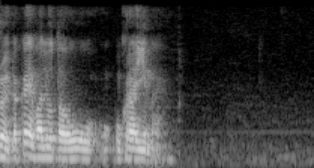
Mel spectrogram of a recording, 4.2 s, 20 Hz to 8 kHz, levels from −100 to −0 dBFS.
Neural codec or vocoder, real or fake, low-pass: none; real; 7.2 kHz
